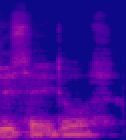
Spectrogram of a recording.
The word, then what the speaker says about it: Düsseldorf: Düsseldorf.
